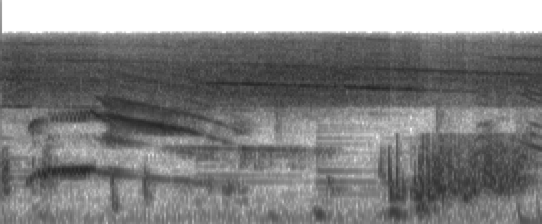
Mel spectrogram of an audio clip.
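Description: Zipline trolley running along the steel cable, its pulley giving a steady high whir. Over it, a few sliding cries rise and fall in pitch during the first second and a half, and a short rushing burst comes about three seconds in.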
